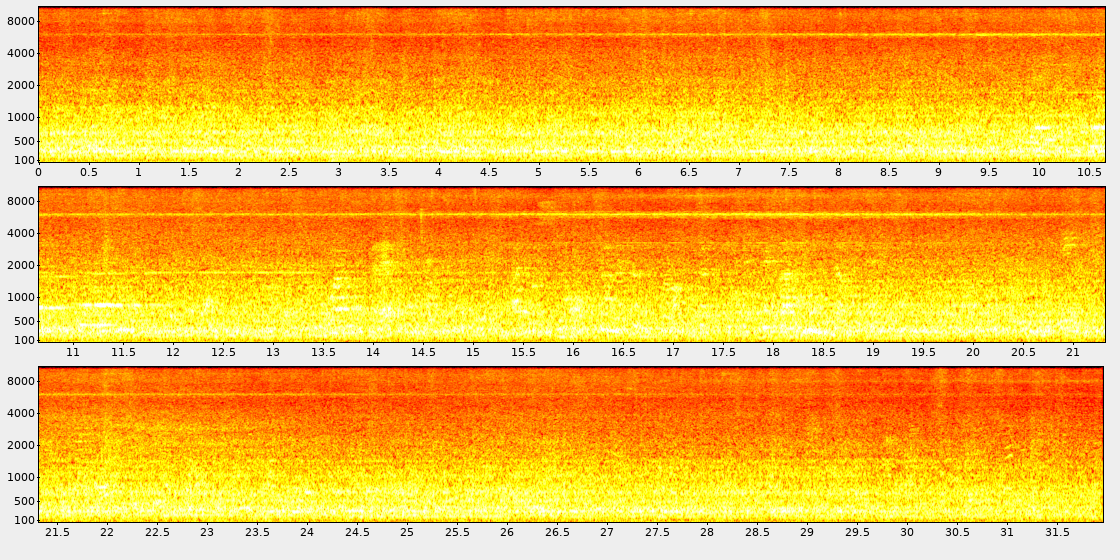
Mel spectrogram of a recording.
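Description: Railway station platform ambience beside a standing sleeper train: a steady dense hum and hiss, a thin high whine that is strongest in the middle, and scattered voices.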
